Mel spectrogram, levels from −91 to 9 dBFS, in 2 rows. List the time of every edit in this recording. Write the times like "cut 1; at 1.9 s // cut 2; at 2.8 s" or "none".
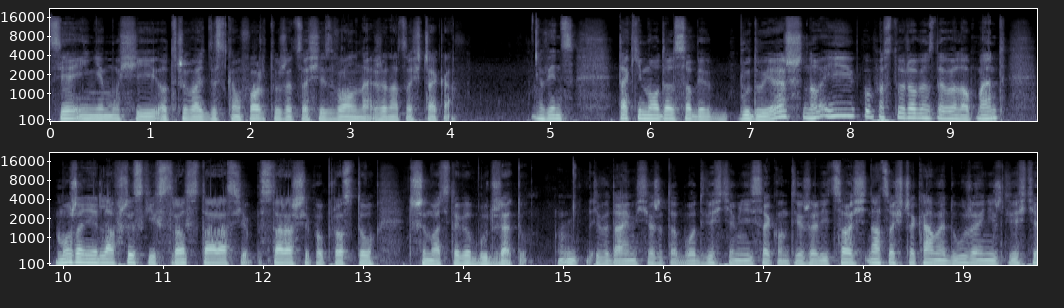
cut 1; at 3.2 s // cut 2; at 11.2 s // cut 3; at 15.3 s

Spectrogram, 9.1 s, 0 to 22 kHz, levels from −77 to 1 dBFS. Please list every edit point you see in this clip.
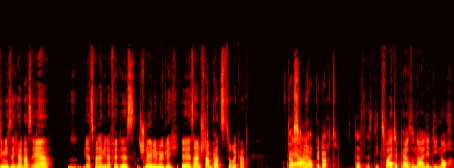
none

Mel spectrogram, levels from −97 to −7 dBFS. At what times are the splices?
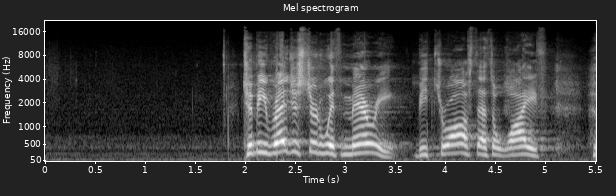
cut 1; at 3.7 s

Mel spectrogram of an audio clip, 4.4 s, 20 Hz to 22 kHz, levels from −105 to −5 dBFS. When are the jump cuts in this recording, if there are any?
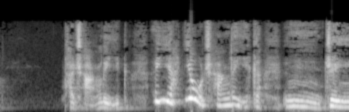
cut 1; at 2.3 s

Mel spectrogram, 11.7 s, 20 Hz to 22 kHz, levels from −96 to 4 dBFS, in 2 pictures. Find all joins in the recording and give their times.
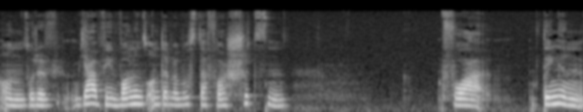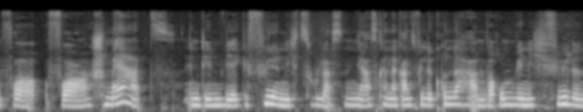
none

